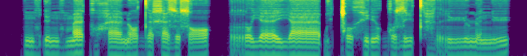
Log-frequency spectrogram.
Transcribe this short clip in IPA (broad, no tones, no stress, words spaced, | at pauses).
no̤ɗyn̪ɔ̤mæ kɔ̤hæːɳɔ d̪æxæzʏsɔ | rojɛː jæː ɓi̤ǀoxiɾʲo ɡozi t̪ʰæ̤ryː ɳʏ ny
